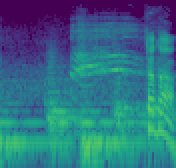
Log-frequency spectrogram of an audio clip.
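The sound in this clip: A cat yowling during an attack lets out a drawn-out, wavering wail, then a second, harsher yowl near the end, loud and strained.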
